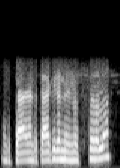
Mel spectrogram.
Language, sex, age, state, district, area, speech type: Telugu, male, 18-30, Telangana, Medchal, urban, conversation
